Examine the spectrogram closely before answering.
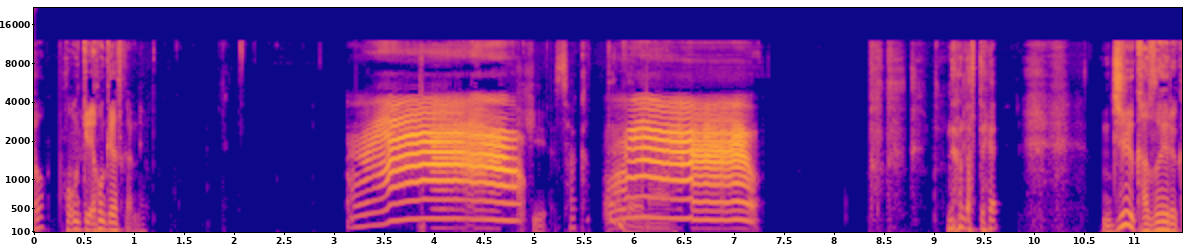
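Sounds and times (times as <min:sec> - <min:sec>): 
speech: 0:00.0 - 0:01.2, 0:05.0 - 0:06.7, 0:09.1 - 0:10.1, 0:10.7 - 0:11.4
person imitating a nasal cat meow: 0:03.1 - 0:04.9, 0:05.7 - 0:07.3.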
